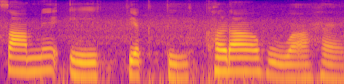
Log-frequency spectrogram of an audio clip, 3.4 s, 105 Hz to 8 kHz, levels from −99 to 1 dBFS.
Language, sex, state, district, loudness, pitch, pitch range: Hindi, male, Punjab, Fazilka, -18 LUFS, 165 Hz, 145-205 Hz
